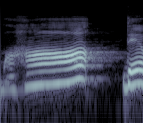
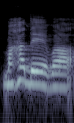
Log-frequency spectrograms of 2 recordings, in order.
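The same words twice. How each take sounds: First: The second vowel is held long. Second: The second vowel is made short. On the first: It would refer to the highest god Brahma. "ಮಹಾದೇವ ಅಂತಂದರೆ ಅದು ಬ್ರಹ್ಮದೇವರಾಗಿಬಿಡ್ತಾರೆ" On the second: It marks a lower rank than Brahma. "ಸ್ವಲ್ಪ ಹ್ರಸ್ವ ಮಾಡಿ"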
